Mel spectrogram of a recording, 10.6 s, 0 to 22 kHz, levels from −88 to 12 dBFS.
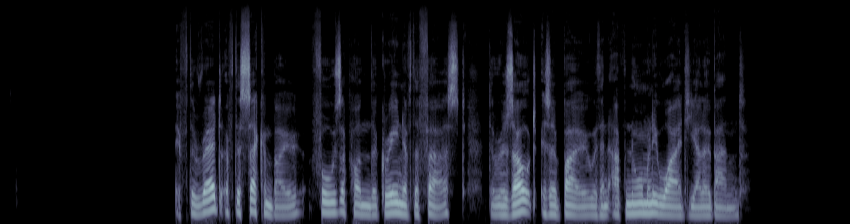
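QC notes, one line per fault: No faults were found in this speech clip. Nothing in the audio needs a timed entry.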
